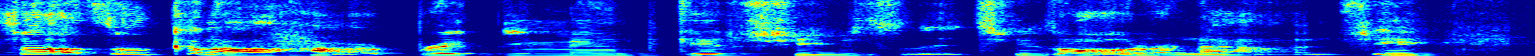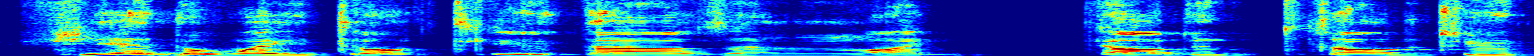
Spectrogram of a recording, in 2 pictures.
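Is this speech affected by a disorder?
Yes: cerebral palsy.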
